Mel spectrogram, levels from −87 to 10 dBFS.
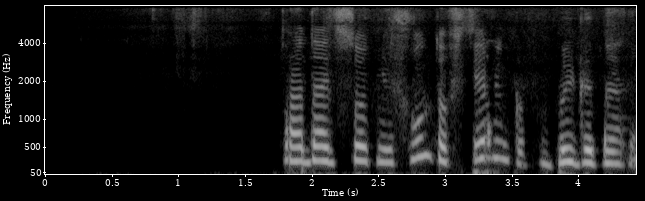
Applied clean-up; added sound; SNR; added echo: neural mask model Resemble Enhance denoiser.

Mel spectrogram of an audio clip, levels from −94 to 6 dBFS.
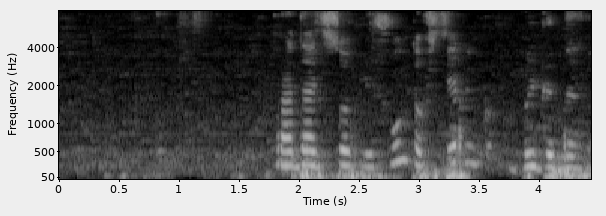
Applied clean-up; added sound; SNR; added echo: classical method log-MMSE.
